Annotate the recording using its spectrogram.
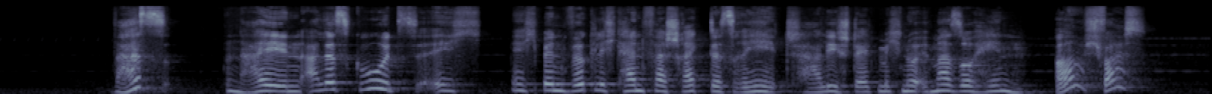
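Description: A young woman speaks with animation, close by.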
